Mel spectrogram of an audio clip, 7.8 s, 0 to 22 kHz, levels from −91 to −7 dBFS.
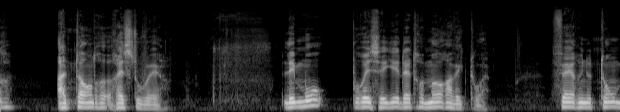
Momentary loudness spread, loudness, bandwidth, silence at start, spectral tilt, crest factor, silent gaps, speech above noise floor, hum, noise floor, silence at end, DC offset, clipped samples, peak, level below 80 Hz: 13 LU; -31 LUFS; 16 kHz; 0 s; -6 dB/octave; 22 dB; none; 43 dB; none; -73 dBFS; 0 s; under 0.1%; under 0.1%; -10 dBFS; -66 dBFS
